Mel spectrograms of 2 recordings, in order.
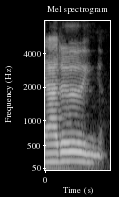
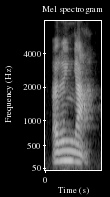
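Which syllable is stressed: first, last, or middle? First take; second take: middle; last. First: The stress is on the middle syllable. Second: The stress is on the last syllable. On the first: The speaker calls it right. "o som mais forte é o rã" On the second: The speaker calls it wrong. "E nem é o nhá"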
